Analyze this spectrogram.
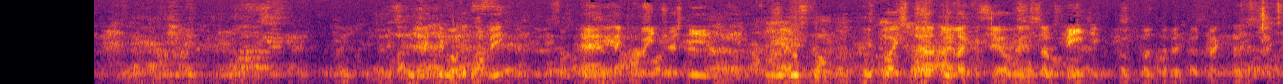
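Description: A middle-aged man speaks nearby with animation.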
